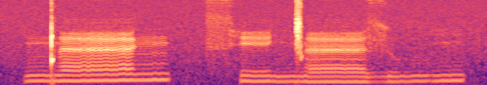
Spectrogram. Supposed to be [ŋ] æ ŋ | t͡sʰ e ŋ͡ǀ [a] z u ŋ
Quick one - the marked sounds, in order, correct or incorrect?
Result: incorrect: ŋ͡ǃ, incorrect: æ

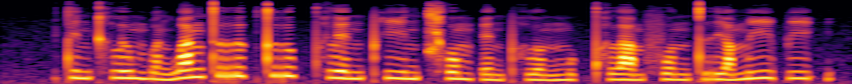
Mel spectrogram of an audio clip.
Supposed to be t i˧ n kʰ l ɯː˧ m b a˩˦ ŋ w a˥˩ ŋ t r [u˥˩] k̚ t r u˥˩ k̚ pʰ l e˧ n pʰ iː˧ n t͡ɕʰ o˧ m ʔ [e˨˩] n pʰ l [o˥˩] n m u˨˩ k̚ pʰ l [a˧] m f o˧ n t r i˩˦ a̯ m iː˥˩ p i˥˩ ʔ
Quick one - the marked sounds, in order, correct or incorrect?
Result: incorrect: ɯ˥˩, correct, incorrect: o˩˦, correct

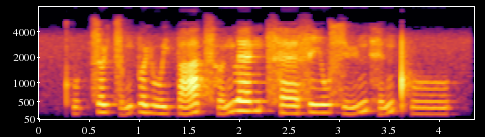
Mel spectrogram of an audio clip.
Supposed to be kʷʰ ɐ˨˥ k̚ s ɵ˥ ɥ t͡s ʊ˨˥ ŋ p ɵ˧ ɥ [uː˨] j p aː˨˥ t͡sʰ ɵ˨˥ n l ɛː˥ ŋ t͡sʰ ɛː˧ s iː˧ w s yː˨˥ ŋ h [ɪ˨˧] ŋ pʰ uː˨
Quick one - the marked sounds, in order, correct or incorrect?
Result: correct, incorrect: ɪ˨˥

